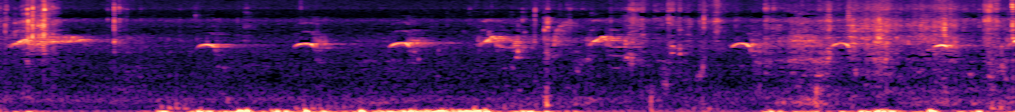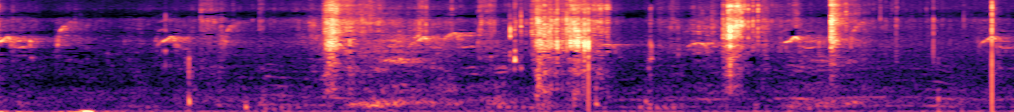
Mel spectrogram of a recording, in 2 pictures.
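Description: Quiet outdoor ambience. A short high chirp repeats about twice a second through the first half, with a low rumble twice. Near the end come a few brief scuffs and rustles as a dog paws and tussles with a cat on dry, gravelly ground.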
